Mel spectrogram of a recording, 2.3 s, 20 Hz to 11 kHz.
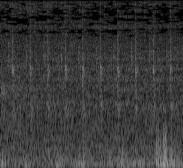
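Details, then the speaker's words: GMC XUV at about 12k miles after a Copart rebuild: light, regular tick about five times a second over a steady idle, seeming to come from one side; owner suspects a bad lifter, later finds the oil level low. "I have a bad lifter it sounds like hold on one second it definitely sounds like it's coming from that side"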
